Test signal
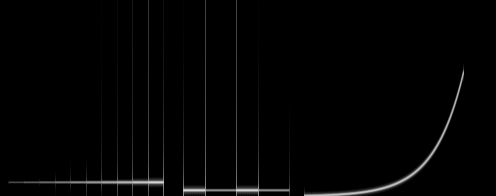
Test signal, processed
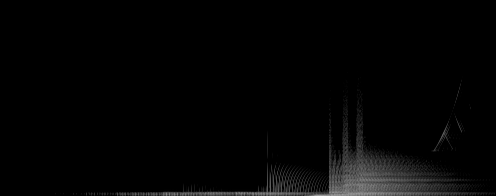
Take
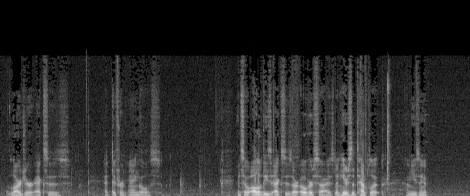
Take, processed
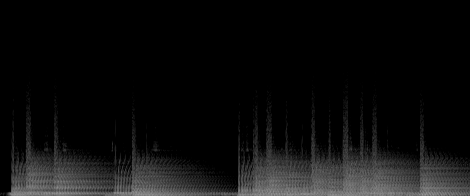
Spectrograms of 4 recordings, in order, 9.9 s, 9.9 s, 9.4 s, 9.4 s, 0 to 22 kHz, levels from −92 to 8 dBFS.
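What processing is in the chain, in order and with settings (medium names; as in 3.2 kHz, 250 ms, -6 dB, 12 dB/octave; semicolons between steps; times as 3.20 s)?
chunks repeated in reverse 181 ms, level -8.5 dB; spectral noise reduction 14 dB; FFT band-reject 390–5100 Hz; treble shelf 3.2 kHz -10 dB; reverse; compression 10:1, threshold -32 dBFS; reverse; wah-wah 3.3 Hz 230–2900 Hz, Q 2; integer overflow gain 39 dB; tape spacing loss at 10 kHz 21 dB; on a send: early reflections 31 ms -15.5 dB, 65 ms -15 dB; on the sum: spring tank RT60 3.1 s, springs 54 ms, chirp 45 ms, DRR -8 dB; trim +4.5 dB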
